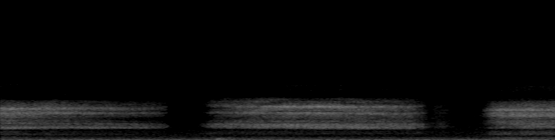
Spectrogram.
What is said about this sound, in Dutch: De Ujjayi ademhaling. Inademen. En uitademen.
